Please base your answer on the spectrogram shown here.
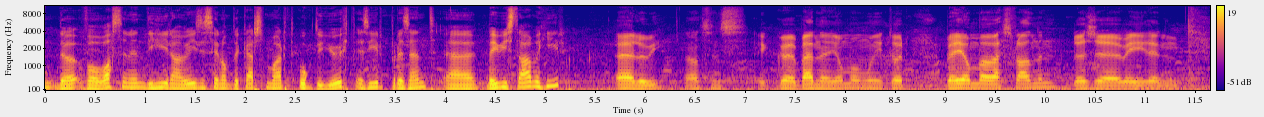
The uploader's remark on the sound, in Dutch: Voor deze aflevering trokken we met een deel van het panel live naar de kerstmarkt van Roeselare.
